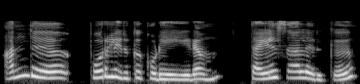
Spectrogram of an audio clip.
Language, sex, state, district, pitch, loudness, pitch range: Tamil, female, Tamil Nadu, Nilgiris, 290 Hz, -12 LUFS, 245-310 Hz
